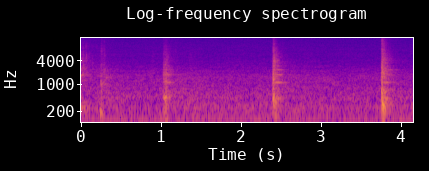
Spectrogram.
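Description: Four brief, sharp knocks or taps, spaced irregularly about a second apart, over a faint steady low hum.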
